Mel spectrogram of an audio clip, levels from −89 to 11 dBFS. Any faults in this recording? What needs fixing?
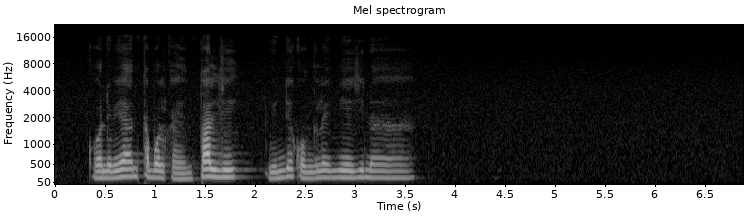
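No faults found; nothing here needs fixing.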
